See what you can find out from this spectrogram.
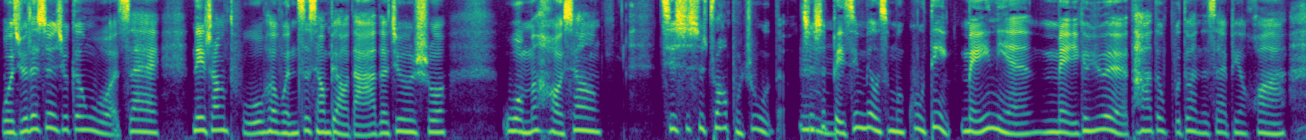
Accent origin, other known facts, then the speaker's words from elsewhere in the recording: Singapore; 我是新加坡人啊，可是我知道我拍新加坡的话，它就只是新加坡的故事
